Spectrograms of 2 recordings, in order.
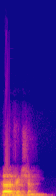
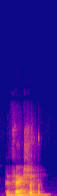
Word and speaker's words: perfection: what they would get so it's not perfection it's perfection so stress is shifted from the first syllable to the second okay i u s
